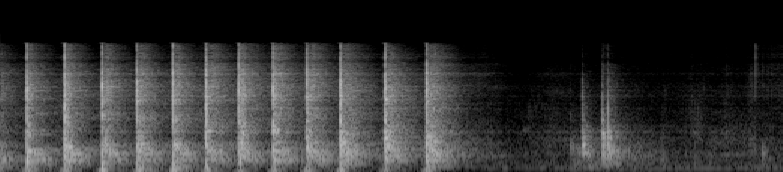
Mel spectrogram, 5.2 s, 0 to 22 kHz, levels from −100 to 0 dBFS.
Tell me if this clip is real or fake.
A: fake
